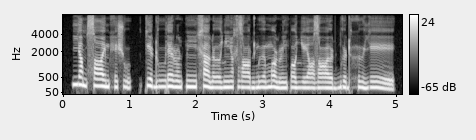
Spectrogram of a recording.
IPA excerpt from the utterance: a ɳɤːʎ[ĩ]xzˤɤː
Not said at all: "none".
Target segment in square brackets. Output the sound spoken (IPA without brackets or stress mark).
ĩː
